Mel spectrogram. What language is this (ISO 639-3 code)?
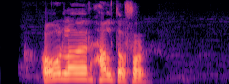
isl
